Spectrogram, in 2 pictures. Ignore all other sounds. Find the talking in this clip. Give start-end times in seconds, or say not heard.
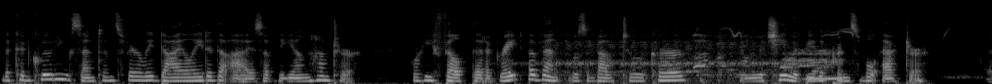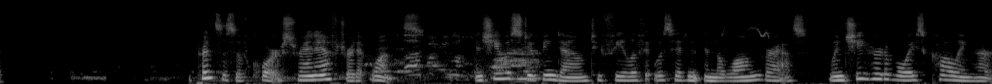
0.0-9.3, 11.8-19.8.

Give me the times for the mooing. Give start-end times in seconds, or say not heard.
6.7-8.4, 13.6-15.3.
